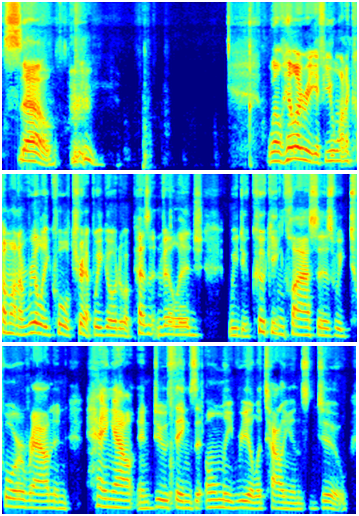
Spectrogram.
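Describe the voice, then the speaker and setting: A middle-aged woman from the United States hosting a casual cooking live stream, chatting with viewers in a rambling, friendly way. Her voice is slightly raspy while she recovers from an illness. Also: deep voice, measured pace, darkish tone. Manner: chatty, rambling, many ums, reads viewer comments aloud. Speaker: cooking show host.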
